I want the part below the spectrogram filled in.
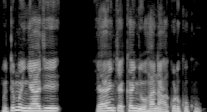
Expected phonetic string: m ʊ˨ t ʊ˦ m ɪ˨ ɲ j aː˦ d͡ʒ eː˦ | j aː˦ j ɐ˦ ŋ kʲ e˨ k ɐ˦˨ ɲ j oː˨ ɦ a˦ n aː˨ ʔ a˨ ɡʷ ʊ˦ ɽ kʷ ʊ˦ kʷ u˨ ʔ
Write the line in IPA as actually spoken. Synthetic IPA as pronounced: m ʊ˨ t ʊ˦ m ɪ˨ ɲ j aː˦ d͡ʒ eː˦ | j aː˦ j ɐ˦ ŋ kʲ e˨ k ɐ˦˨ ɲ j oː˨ ɦ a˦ n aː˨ ʔ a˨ kʷ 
